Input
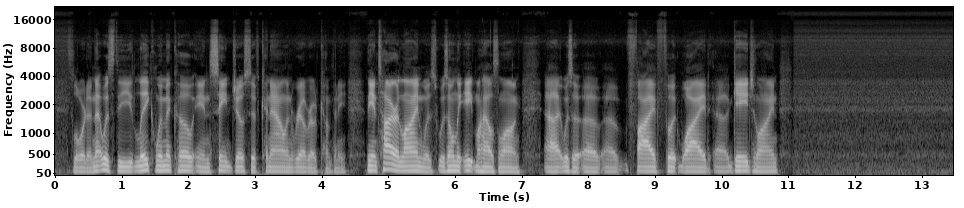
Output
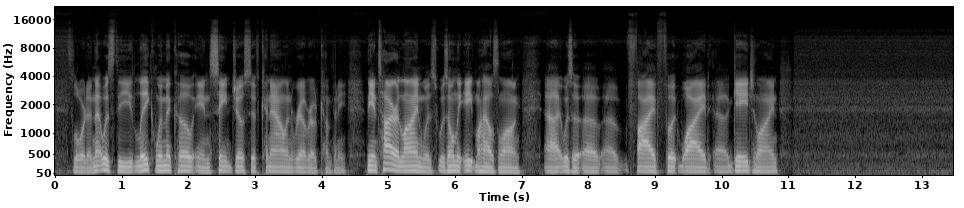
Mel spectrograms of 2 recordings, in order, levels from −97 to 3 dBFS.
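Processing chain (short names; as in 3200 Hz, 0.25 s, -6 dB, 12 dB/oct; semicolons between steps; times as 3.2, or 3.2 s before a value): high shelf 6000 Hz -5 dB, from 9.98 s -11.5 dB; gain -3.5 dB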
